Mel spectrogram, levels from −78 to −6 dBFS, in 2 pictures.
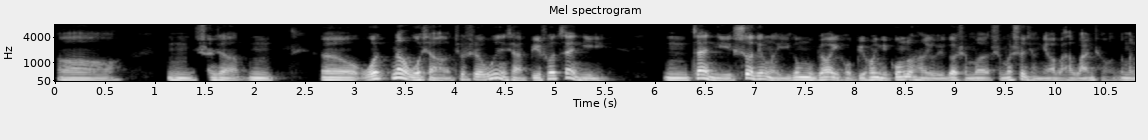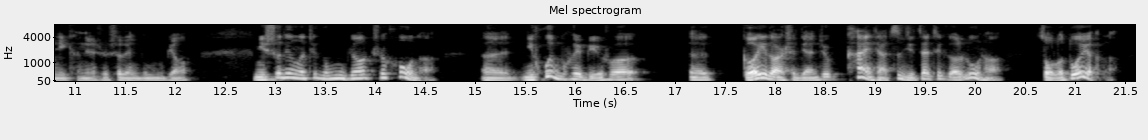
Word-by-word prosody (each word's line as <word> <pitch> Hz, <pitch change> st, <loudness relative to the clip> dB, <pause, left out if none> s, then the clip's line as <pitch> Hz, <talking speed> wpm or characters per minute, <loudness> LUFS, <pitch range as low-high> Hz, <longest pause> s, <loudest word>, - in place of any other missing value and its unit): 哦， 100 Hz, 0 st, -3 dB, 0.4 s
嗯， 100 Hz, -2 st, 0 dB
是 110 Hz, +2 st, -5 dB
这 105 Hz, -, +1 dB
样 100 Hz, -1 st, -3 dB
嗯。 100 Hz, -3 st, 0 dB, 0.4 s
呃， 110 Hz, -1 st, +3 dB
我 165 Hz, +7 st, +3 dB
那 220 Hz, 0 st, +6 dB
我 115 Hz, 0 st, +4 dB
想 95 Hz, -6 st, -3 dB
就 130 Hz, -, -5 dB
是 130 Hz, +1 st, -1 dB
问 190 Hz, +11 st, +2 dB
一 -, -, +1 dB
下， 105 Hz, -4 st, -3 dB
比 90 Hz, +4 st, -4 dB
如 -, -, -1 dB
说 165 Hz, 0 st, +4 dB
在 205 Hz, +4 st, 0 dB
你 90 Hz, -5 st, -4 dB, 0.6 s
嗯， 100 Hz, -1 st, +2 dB
在 195 Hz, -1 st, +4 dB
你 95 Hz, -3 st, -1 dB
设 195 Hz, -, +3 dB
定 155 Hz, -2 st, +1 dB
了 100 Hz, -4 st, 0 dB
一 90 Hz, +1 st, -4 dB
个 120 Hz, -, +1 dB
目 120 Hz, -2 st, +5 dB
标 120 Hz, +4 st, +2 dB
以 110 Hz, -, +1 dB
后， 95 Hz, 0 st, -6 dB
比 100 Hz, +2 st, -6 dB
如 -, -, -1 dB
说 120 Hz, -, +3 dB
你 105 Hz, -4 st, +2 dB
工 130 Hz, +7 st, +1 dB
作 135 Hz, -2 st, +2 dB
上 105 Hz, -4 st, -2 dB
有 90 Hz, -2 st, -4 dB
一 -, -, -4 dB
个 105 Hz, +2 st, +2 dB
什 90 Hz, 0 st, -7 dB
么 100 Hz, +1 st, -2 dB
什 100 Hz, 0 st, -8 dB
么 110 Hz, -, +1 dB
事 110 Hz, -, -2 dB
情， 90 Hz, -2 st, -5 dB
你 90 Hz, -, -5 dB
要 95 Hz, -, -3 dB
把 95 Hz, -1 st, -6 dB
它 100 Hz, -, -6 dB
完 90 Hz, +2 st, -3 dB
成， 95 Hz, -3 st, -11 dB
那 100 Hz, -, -5 dB
么 95 Hz, -, -1 dB
你 90 Hz, -1 st, -3 dB
肯 90 Hz, 0 st, -11 dB
定 95 Hz, 0 st, -5 dB
是 100 Hz, +3 st, -8 dB
设 105 Hz, +1 st, -3 dB
定 95 Hz, -2 st, -2 dB
一 -, -, -4 dB
个 90 Hz, -, -5 dB
目 95 Hz, 0 st, -4 dB
标。 95 Hz, +1 st, -6 dB, 0.6 s
你 125 Hz, 0 st, +2 dB
设 125 Hz, -, -1 dB
定 220 Hz, -1 st, +2 dB
了 180 Hz, -, +3 dB
这 200 Hz, +4 st, -4 dB
个 165 Hz, -3 st, -1 dB
目 175 Hz, +1 st, +3 dB
标 180 Hz, +3 st, +1 dB
之 190 Hz, +3 st, -4 dB
后 225 Hz, +3 st, 0 dB
呢， -, -, -7 dB, 0.6 s
呃， 100 Hz, -2 st, -1 dB
你 115 Hz, +1 st, +2 dB
会 140 Hz, +4 st, 0 dB
不 150 Hz, -7 st, 0 dB
会 140 Hz, -1 st, +1 dB
比 95 Hz, -, -3 dB
如 105 Hz, +2 st, -1 dB
说 125 Hz, +1 st, +1 dB, 0.5 s
呃， 115 Hz, -2 st, -1 dB, 0.3 s
隔 -, -, +8 dB
一 205 Hz, -, +8 dB
段 120 Hz, -, +6 dB
儿 -, -, -1 dB
时 105 Hz, +1 st, -5 dB
间 105 Hz, 0 st, -1 dB
就 135 Hz, +3 st, -2 dB
看 245 Hz, -, +2 dB
一 -, -, 0 dB
下 105 Hz, -3 st, -1 dB
自 170 Hz, -, -3 dB
己 105 Hz, -, -1 dB
在 155 Hz, +10 st, +1 dB
这 155 Hz, +2 st, -5 dB
个 145 Hz, -, +1 dB
路 -, -, +1 dB
上 -, -, -5 dB, 0.3 s
走 95 Hz, -, +3 dB
了 105 Hz, -, +2 dB
多 205 Hz, -, +5 dB
远 245 Hz, -, +5 dB
了， -, -, -19 dB
105 Hz, 305 characters per minute, -21 LUFS, 95-135 Hz, 0.6 s, 隔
